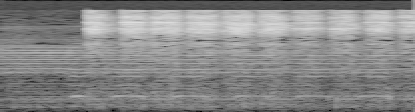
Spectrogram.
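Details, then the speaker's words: Veterinary phacoemulsification training, with the fully connected machine tested before entering the eye: a hissing, pulsing rasp with a faint high tone as the handpiece alternates aspiration only and aspiration plus ultrasound in pulses. "Только аспирация… Плюс ультразвук… Только аспирация… Еще ультразвук… Меньше импульсы…"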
